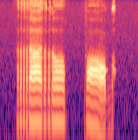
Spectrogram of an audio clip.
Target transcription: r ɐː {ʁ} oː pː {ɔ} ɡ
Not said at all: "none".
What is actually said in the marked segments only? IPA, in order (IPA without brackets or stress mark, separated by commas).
r, ɔː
